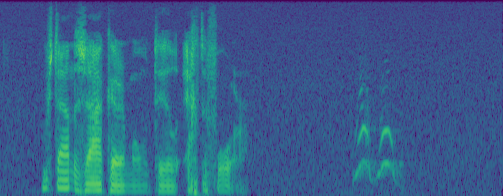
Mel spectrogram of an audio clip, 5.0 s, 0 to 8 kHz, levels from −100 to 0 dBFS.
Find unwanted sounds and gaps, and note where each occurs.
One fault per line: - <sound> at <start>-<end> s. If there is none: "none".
- bark at 3.5-4.1 s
